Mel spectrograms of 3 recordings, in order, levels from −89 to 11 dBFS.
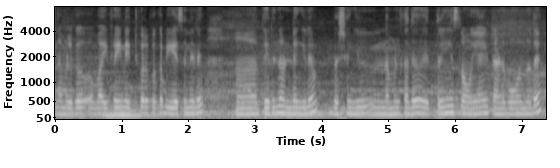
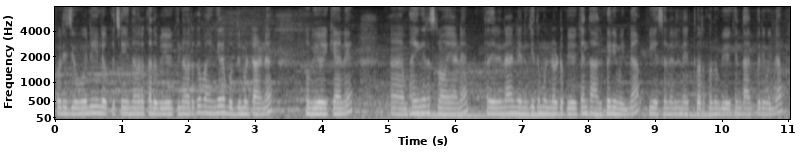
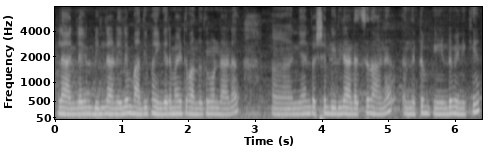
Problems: constant background noise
